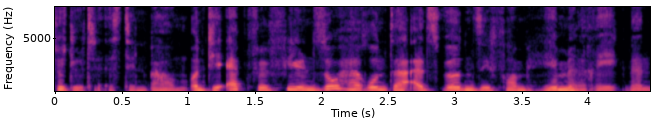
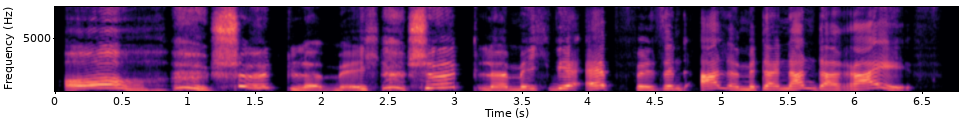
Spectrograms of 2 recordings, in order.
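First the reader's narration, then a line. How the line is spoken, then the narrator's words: Calling out. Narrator (German): rief ihm zu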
